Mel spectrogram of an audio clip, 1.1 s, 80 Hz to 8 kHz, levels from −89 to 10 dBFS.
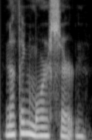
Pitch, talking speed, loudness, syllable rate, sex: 180 Hz, 155 wpm, -13 LUFS, 5.1 syllables/s, female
